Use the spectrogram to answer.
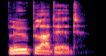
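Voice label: "blue blooded", British English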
